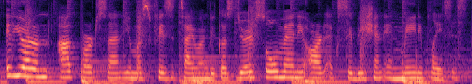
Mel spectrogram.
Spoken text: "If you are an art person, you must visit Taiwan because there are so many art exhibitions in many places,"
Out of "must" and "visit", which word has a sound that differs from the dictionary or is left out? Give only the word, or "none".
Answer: visit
